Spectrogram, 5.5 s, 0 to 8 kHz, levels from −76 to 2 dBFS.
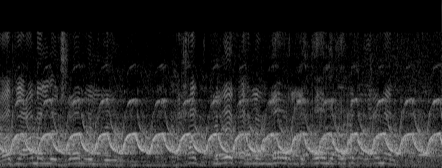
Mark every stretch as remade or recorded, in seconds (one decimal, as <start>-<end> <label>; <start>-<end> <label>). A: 0.0-3.3 recorded; 3.3-4.4 remade; 4.4-5.5 recorded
